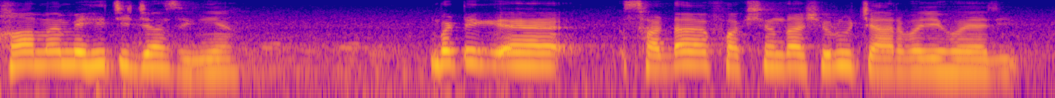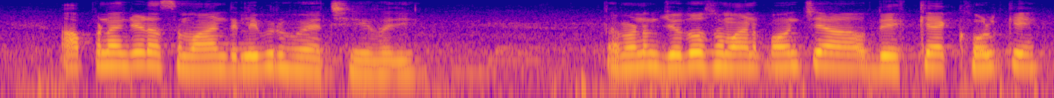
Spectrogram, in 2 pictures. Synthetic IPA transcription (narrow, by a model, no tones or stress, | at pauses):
hãːmɛ̃ːmeːɦiːt͡ʃiːd͡ʒãːs̬iːɡijãː | bəʈeː | saːɖaːpʰəkʃənd̪aːʃʊɾuːt͡ʃaːɾʋəd͡ʒeːɦoːjaːd͡ʒiː | a̰ːpnaːd͡ʒeːɽaːsəmaːnɖɪliːʋəɾɦoːjaːt͡ʃʰeːʋəd͡ʒeː | t̪ãːmɛːnəmd͡ʒəd̪õːsəmaːnpɔ̃ːnt͡ʃjaːoːd̪eːkʰkeːkʰːoːlkeː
